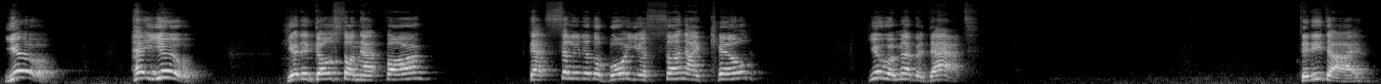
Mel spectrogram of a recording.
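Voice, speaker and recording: A man acting a sadistic, taunting British army colonel in a scene study, shouting some lines and murmuring others, heard from across the room. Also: steady tone, brisk, hardly any pauses, far from the mic. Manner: shouted taunts, then low menacing murmur. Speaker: acting student. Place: acting class studio.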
